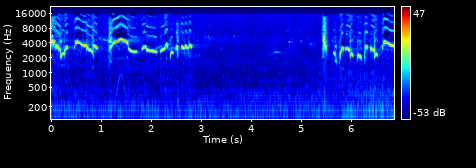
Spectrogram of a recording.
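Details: Kacer (Oriental magpie-robin) lure song meant to make other birds sing long and reveal their stored 'isian' notes: looping, wavering whistled phrases and sharp chips, a roughly two-second silence, then a renewed run of whistles.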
